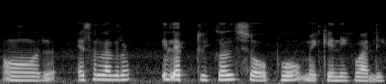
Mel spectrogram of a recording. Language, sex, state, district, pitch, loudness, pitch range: Hindi, female, Madhya Pradesh, Dhar, 200 Hz, -18 LUFS, 180-215 Hz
